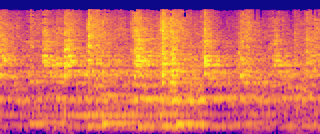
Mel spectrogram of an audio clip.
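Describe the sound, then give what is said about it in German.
Many bells clang together in a continuous, overlapping jangle, with bright metallic ringing and irregular clanks pulsing throughout. No voices are heard. Schoolchildren walk through a village in the Engadin ringing their bells to ring out winter on Chalanda Marz, Schellen-Ursli day. “Die Schulkinder ziehen durchs Dorf und läuten mit ihren Glocken den Winter aus.”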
